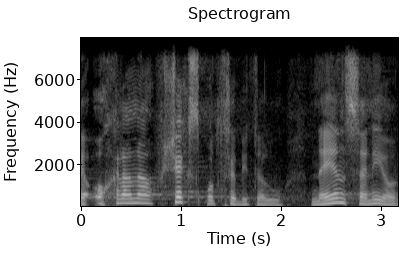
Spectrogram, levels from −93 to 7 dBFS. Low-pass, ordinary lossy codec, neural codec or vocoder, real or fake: 7.2 kHz; Opus, 64 kbps; none; real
